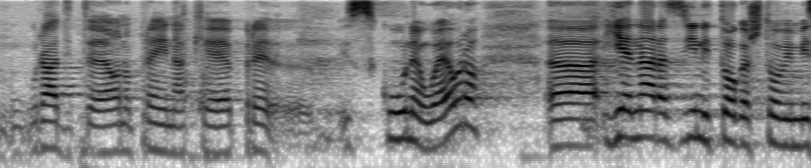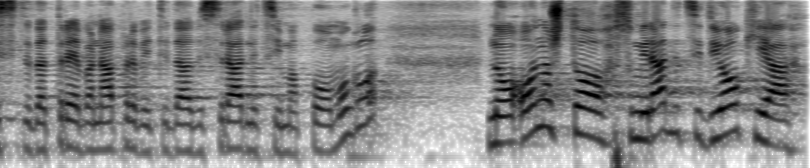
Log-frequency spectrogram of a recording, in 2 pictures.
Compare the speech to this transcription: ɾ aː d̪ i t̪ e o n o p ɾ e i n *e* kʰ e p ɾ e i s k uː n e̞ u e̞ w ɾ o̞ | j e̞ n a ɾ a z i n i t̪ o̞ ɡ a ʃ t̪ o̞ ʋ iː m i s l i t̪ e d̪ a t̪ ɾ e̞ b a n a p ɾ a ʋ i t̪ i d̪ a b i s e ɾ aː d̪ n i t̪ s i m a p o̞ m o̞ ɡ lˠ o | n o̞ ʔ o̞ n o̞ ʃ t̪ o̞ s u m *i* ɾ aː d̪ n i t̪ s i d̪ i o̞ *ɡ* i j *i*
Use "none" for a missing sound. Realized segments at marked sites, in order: a, i, k, a

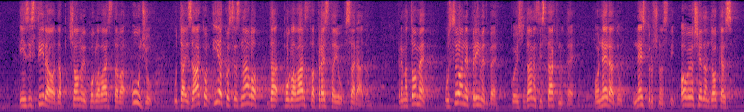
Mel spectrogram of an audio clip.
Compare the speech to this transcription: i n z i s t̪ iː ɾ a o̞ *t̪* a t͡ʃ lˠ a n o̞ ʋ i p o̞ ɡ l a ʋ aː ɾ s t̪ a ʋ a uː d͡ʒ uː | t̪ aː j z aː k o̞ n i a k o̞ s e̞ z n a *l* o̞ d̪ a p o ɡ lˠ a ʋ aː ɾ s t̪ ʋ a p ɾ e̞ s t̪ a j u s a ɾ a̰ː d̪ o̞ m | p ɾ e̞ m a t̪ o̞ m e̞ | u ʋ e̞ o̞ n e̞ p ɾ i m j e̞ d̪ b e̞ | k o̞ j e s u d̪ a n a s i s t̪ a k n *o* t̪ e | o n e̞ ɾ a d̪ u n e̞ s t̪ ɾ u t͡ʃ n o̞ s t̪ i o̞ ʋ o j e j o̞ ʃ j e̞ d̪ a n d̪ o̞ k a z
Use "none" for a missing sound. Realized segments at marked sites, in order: d̪, l, u

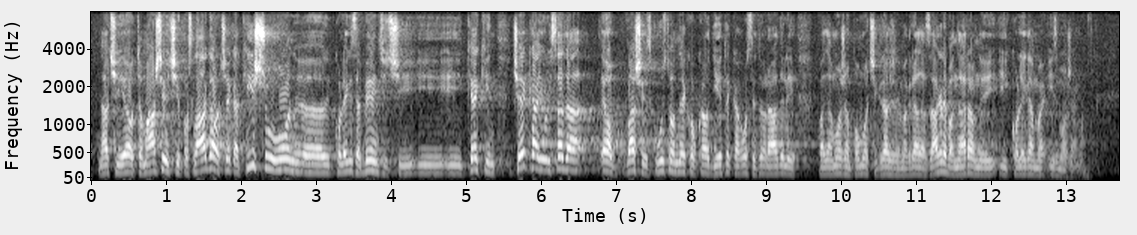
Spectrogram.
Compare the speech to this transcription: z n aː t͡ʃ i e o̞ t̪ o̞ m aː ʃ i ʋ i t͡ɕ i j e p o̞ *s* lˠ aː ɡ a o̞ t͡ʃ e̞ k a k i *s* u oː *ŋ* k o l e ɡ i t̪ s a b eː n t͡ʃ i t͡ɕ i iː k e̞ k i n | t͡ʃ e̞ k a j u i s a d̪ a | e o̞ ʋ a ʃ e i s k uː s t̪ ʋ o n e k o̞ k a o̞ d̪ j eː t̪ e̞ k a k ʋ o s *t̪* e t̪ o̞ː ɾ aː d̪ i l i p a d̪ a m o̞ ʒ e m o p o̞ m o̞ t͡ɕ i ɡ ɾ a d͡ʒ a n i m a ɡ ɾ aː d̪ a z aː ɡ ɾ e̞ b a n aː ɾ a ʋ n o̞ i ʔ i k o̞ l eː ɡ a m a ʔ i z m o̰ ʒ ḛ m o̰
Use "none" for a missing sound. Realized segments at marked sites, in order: s, ʃ, n, t̪

